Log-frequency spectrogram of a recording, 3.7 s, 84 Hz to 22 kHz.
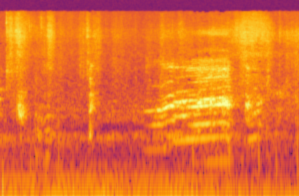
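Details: Brahma ornamental breed young rooster in Istanbul, 2020, giving a brief raspy crow of about one second, strained and level in pitch, after a few soft clucks, over constant low rumbling background noise.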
